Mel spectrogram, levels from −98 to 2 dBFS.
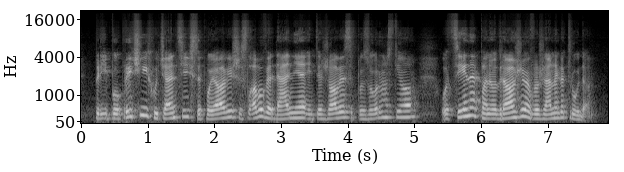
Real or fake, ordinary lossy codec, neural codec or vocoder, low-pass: fake; Opus, 16 kbps; autoencoder, 48 kHz, 32 numbers a frame, DAC-VAE, trained on Japanese speech; 19.8 kHz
